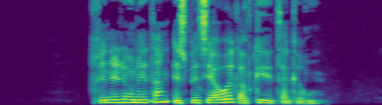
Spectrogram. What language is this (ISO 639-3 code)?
eus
